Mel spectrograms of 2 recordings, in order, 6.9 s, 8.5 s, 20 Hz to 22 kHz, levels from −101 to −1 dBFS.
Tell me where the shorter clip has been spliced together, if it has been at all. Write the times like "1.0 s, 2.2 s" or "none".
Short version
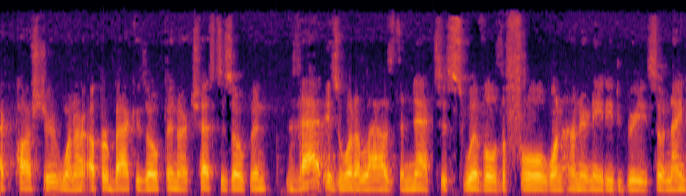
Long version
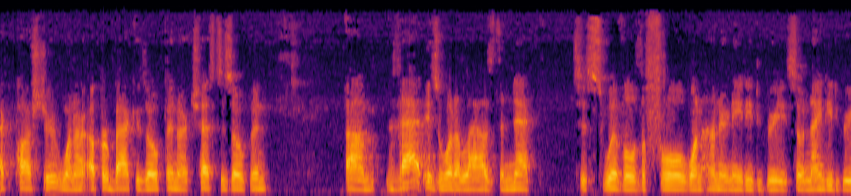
2.8 s, 4.4 s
